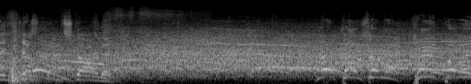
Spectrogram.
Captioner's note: audience cheers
